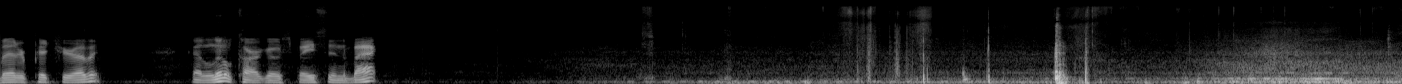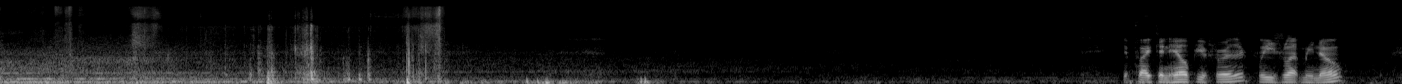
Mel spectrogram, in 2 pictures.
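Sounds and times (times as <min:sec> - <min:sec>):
car door shutting: 0:09.6 - 0:11.0, 0:16.2 - 0:18.0.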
